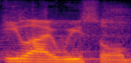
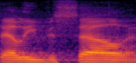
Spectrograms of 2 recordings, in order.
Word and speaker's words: Elie Wiesel: His name is, it looks like it's pronounced Eli Wiesel, but it's pronounced Elie Wiesel.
